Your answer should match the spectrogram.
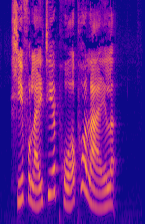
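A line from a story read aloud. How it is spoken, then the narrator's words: Laughing. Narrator (Chinese): 凤姐儿笑道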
